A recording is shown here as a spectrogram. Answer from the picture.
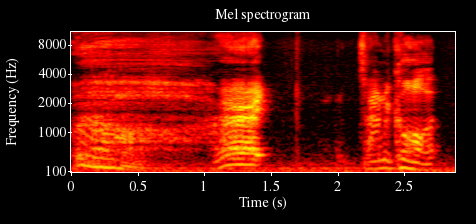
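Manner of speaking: loud, weary call to end; loud announcement. Retold or imitated. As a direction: announce it's over, loud. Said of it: "everyone suddenly goes".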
